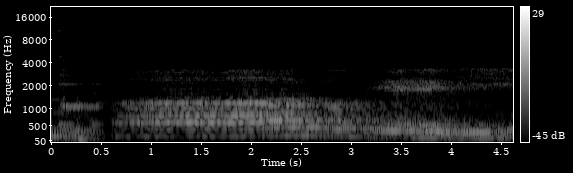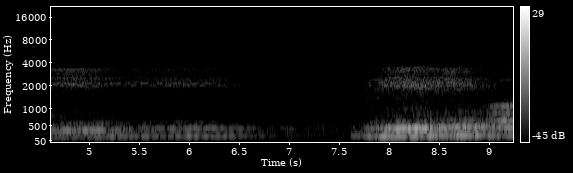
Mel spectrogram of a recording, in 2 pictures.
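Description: Music of sustained choral chanting: long held chords that fade out about seven seconds in and swell back in a second later.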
